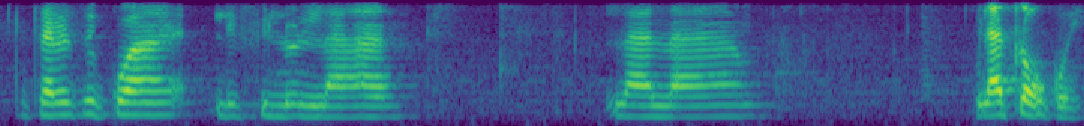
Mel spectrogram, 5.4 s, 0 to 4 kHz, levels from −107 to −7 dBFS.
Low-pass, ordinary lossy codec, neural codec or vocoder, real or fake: 3.6 kHz; none; vocoder, 44.1 kHz, 128 mel bands every 256 samples, BigVGAN v2; fake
